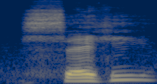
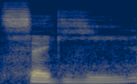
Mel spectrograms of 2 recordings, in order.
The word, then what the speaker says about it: segi: because of the j so you're going to get ek segi remember that j will disappear before eyes so it's not segy or something like that and now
